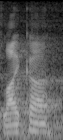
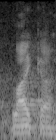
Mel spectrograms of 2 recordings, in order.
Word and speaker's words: Leica: Leica Leica, thank you.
